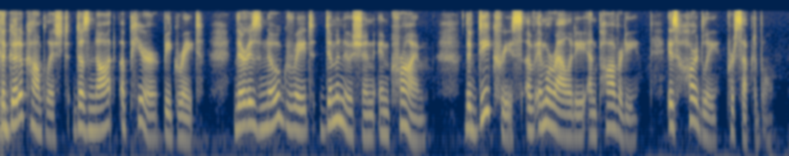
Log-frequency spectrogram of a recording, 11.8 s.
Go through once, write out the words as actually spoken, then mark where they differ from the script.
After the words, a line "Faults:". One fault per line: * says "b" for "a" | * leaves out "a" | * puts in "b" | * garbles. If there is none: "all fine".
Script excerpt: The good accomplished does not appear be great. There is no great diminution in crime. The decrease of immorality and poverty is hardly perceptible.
The good accomplished does not appear be great. There is no great diminution in crime. The decrease of immorality and poverty is hardly perceptible.
Faults:
all fine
